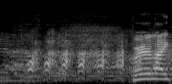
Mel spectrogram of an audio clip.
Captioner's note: woman chuckling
